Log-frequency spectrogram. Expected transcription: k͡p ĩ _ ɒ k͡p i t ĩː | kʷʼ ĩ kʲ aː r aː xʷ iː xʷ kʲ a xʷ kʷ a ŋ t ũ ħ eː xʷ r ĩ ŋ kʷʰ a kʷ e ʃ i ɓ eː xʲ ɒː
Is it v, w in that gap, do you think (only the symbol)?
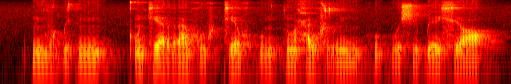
v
